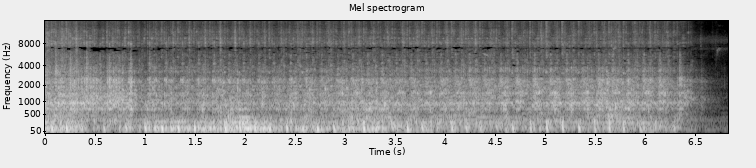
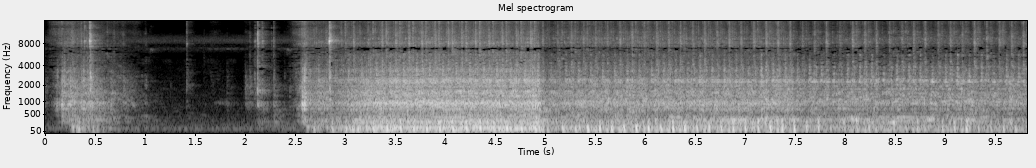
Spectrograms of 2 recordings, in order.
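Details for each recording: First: 9 HP General Powell CX 270 petrol engine driving a horizontal dough mixer, first pull-start on choke with little fuel: uneven, lumpy chugging around three beats a second then dying; throttle too low, needs raising. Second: Horizontal dough mixer driven by a 9 HP General Powell CX 270 petrol engine, test run on half a litre of fuel: pull-start, brief pause, then a steady, even, heavy low thump with no knocks; sound described as smooth yet heavy because the engine is large. Normal running.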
